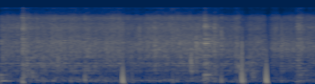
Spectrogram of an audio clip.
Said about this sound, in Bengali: তো এবার পোস্তটা ভেজে পেঁয়াজটা ভেজে নেবো ভালো করে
